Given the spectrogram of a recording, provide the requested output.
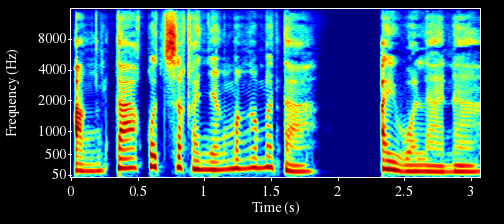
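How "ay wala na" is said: ordinary delivery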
